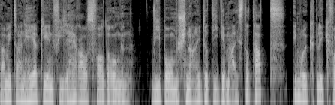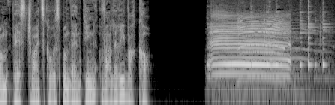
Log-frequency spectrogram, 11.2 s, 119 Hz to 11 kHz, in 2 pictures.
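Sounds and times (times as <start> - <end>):
speech: 0.0 - 8.2
sheep bleating: 9.0 - 10.9
bell clanking: 9.9 - 11.1.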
